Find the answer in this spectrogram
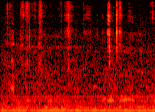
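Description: Faint crinkling and ticking of a small paper slip being folded by hand, with two slightly louder clicks a little past one and a half seconds in.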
